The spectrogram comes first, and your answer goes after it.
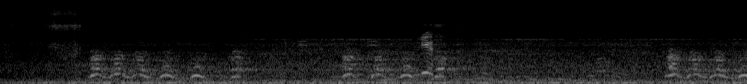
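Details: Ten-year-old Border Collie during a festive birthday training session with its trainer; three quick bursts of high, bouncing whine-like yips in rapid series, with the trainer's voice and indoor room noise.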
